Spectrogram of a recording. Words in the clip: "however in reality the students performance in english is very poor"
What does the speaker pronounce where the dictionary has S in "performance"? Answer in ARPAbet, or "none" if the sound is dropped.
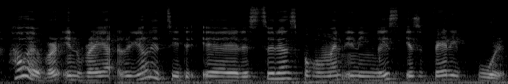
none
